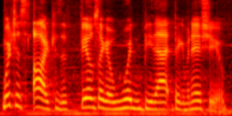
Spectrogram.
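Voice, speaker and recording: A woman's voice: medium pitch, moderate pace. A woman streaming a video game, commenting casually and informally as she thinks aloud. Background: game music.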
